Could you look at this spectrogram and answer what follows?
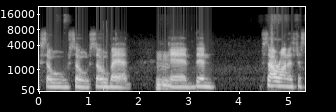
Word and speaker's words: Sauron: Is that how you say it, Sauron?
